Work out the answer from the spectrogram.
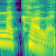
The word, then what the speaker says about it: McCullough: well Virginia McCulla that's well they said it's pronounced Mulla yeah so Virginia McCulla she's 36 from chel 36 yeah chelsford Essex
